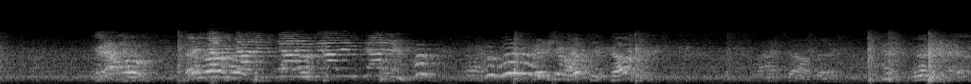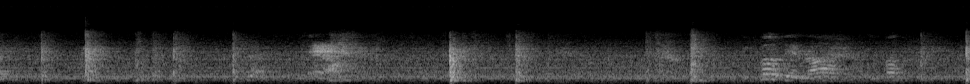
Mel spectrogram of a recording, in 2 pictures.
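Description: Men shout and call out in a large echoing hall.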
